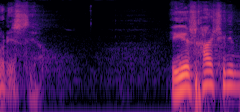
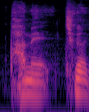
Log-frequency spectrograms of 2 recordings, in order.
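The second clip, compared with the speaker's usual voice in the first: normal talking voice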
